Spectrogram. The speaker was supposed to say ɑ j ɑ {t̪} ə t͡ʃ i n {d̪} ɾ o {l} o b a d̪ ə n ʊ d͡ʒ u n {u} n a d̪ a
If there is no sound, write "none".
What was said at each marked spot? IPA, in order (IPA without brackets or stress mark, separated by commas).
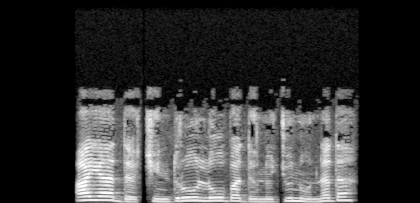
d̪, d̪, l, o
